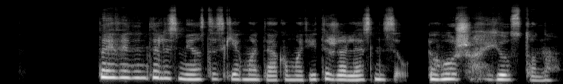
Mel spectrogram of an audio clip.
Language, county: Lithuanian, Alytus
